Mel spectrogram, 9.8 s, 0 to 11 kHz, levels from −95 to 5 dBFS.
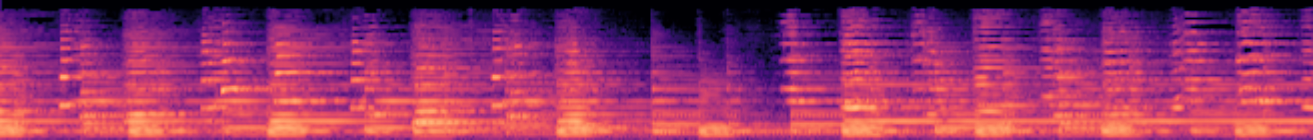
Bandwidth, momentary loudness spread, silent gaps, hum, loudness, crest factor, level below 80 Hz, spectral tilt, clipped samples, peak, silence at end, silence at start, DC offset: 9 kHz; 8 LU; none; none; -18 LUFS; 16 dB; -56 dBFS; -5.5 dB/octave; under 0.1%; -2 dBFS; 0 s; 0 s; under 0.1%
